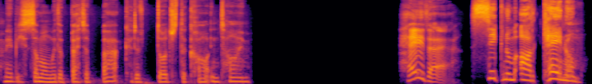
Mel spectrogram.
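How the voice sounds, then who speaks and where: A woman's voice: medium pitch, no echo, clean studio sound, lightly acted. An actress playing a bold, hearty young female soldier in a video game, brash and slangy with a playful streak. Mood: wry, reflective. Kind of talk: expressive video game voice acting.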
